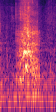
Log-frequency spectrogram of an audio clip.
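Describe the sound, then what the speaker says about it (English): A purse's center zip compartment is zipped in a single quick pull, a brief close rasp lasting under a second against quiet. "Okay, then there's the center zip compartment."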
